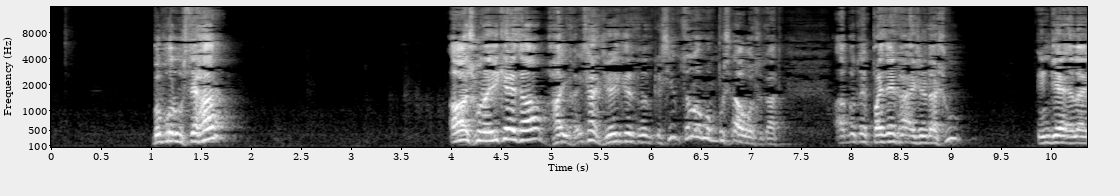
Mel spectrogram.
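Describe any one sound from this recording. An elderly man speaks with animation, close to the microphone, in short bursts with pauses.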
